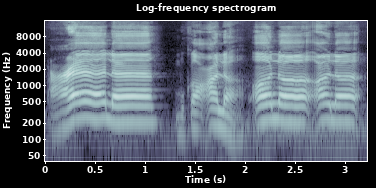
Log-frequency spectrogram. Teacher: Tolakkan ain. Betul-betul dekat kita punya halkum tu, rasakan kat situ.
